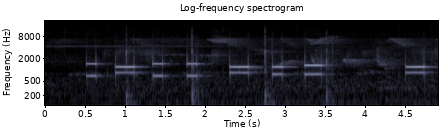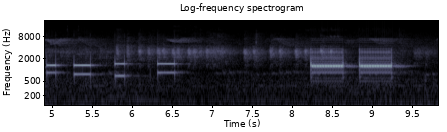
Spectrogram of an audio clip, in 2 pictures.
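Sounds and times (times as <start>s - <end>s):
cell phone keypad dialing beeps: 0.5s - 3.5s, 4.5s - 6.6s, 8.2s - 9.4s.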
